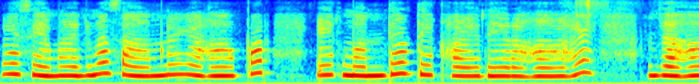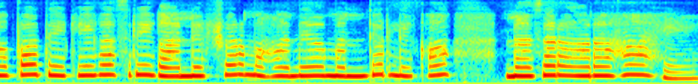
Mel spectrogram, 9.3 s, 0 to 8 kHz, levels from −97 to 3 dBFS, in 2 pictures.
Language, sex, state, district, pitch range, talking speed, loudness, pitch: Hindi, female, Rajasthan, Jaipur, 310-350 Hz, 155 wpm, -13 LUFS, 325 Hz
